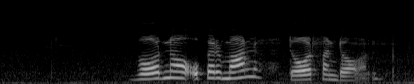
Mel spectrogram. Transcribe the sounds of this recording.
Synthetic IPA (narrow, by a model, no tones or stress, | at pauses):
vɑːrnɑːʔɔpərmɐnd̥ɑːrfɐndɑːn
